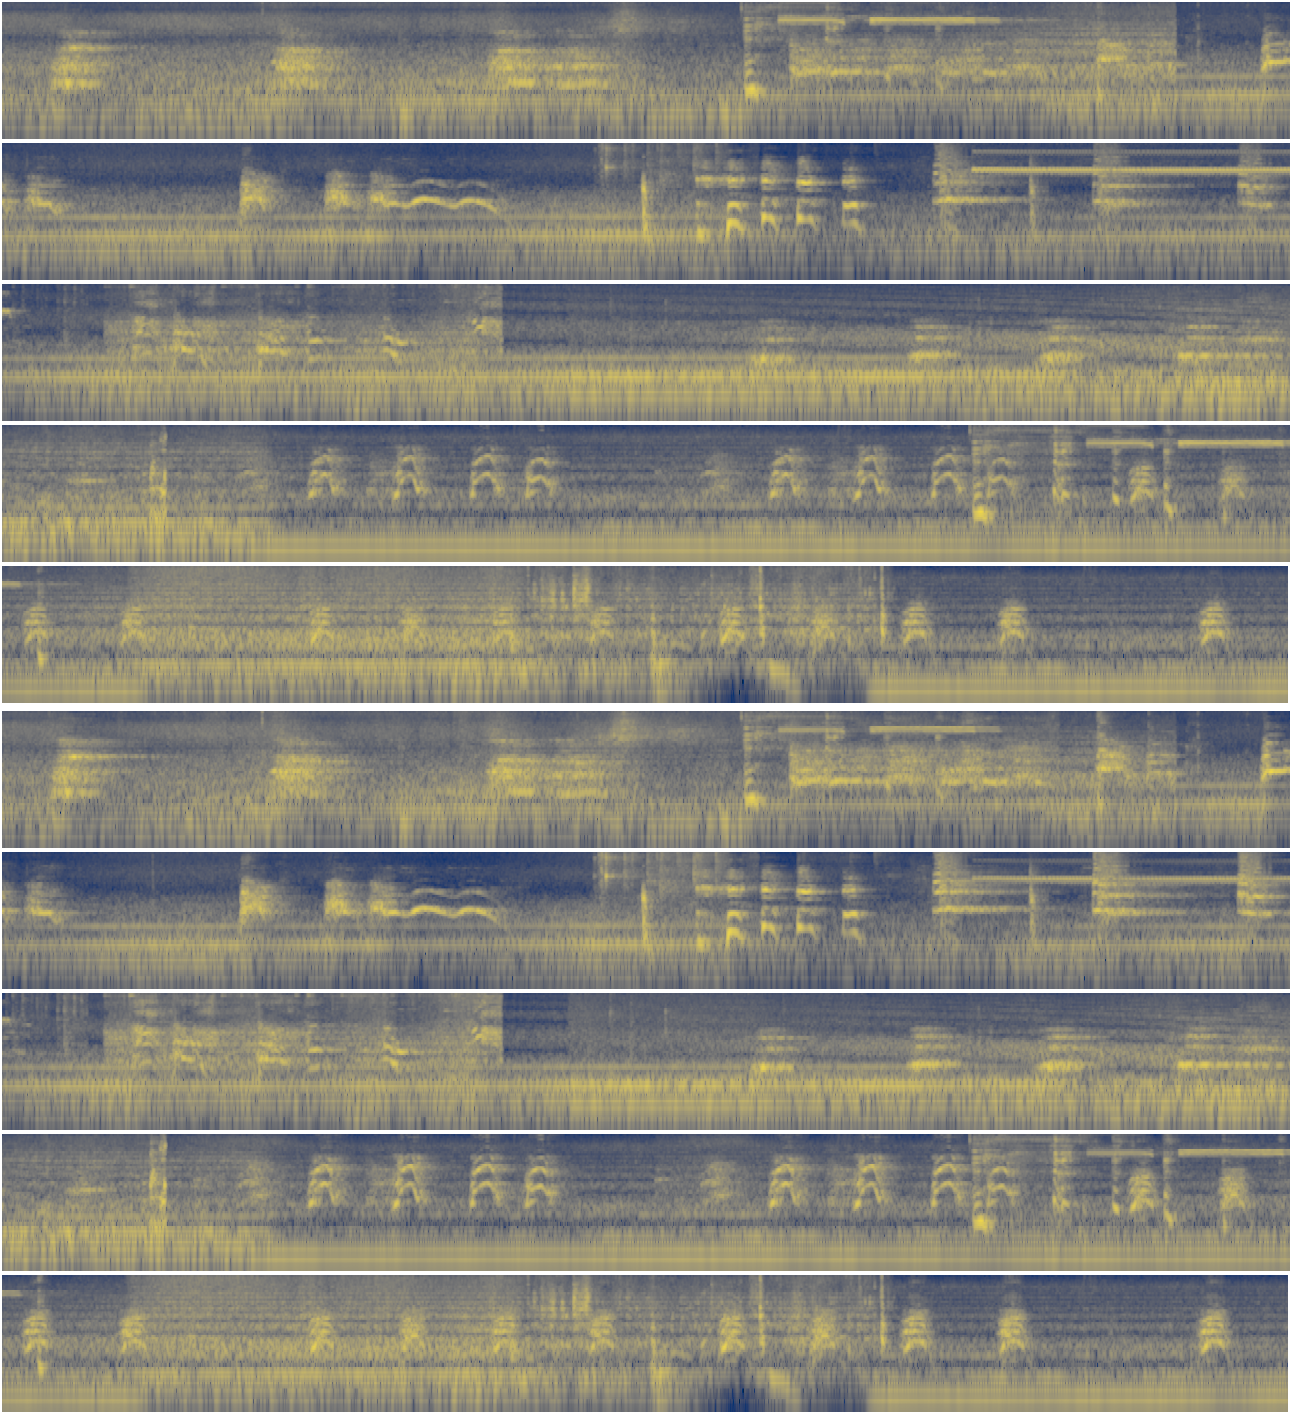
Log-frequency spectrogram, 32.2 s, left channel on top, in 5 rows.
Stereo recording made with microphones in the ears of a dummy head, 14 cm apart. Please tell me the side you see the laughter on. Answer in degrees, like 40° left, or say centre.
10° right.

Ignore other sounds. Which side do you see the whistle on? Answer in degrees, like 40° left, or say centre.
40° left.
